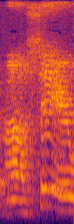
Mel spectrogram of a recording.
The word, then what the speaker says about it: hacer: It goes from hacer with an S sound to co if it were a C with a K sound.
